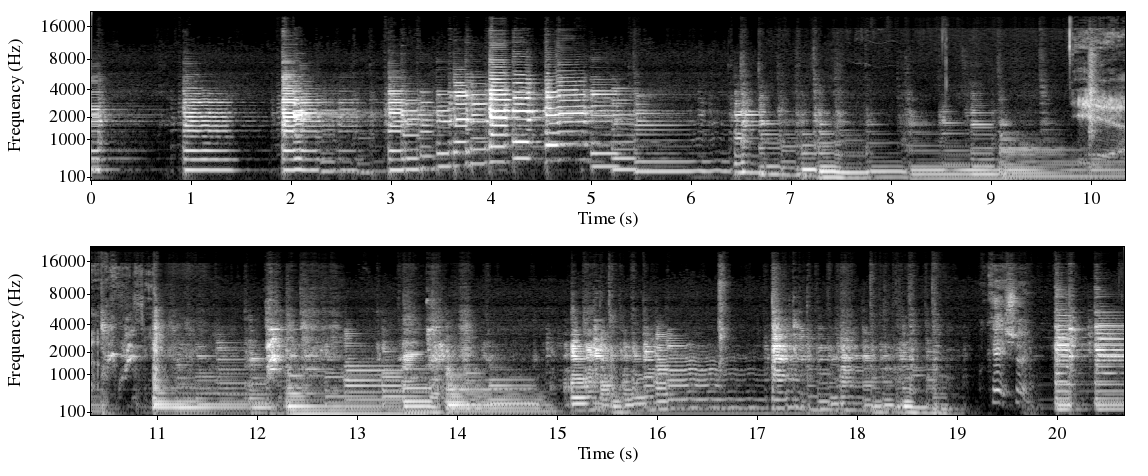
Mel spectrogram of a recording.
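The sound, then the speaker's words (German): An electric guitar plays through a Blue Guitar amp with its built-in reverb turned all the way up, its chords and single notes ringing into a long, washy tail that blurs each note into the next. “Dreh mal den Hall ganz auf.”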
